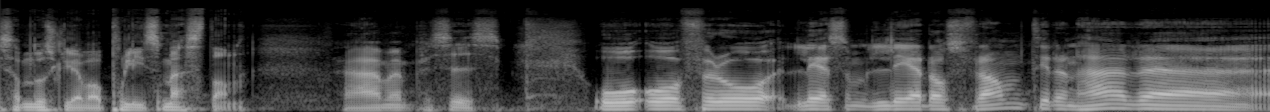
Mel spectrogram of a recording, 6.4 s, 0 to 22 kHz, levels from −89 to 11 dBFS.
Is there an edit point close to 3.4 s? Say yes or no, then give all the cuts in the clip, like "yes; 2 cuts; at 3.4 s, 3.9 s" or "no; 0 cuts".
no; 1 cut; at 1.6 s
